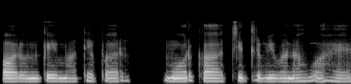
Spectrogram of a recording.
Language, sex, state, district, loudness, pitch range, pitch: Hindi, male, Bihar, West Champaran, -18 LUFS, 145-150 Hz, 145 Hz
